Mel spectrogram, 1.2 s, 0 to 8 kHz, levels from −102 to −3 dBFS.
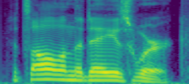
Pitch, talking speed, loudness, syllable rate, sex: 140 Hz, 305 wpm, -14 LUFS, 5.9 syllables/s, male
